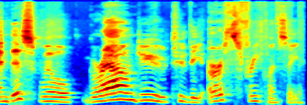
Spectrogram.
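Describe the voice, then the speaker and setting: A woman with an American accent and ordinary pitch variation. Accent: Southern twang, stronger in the morning. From US South. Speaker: online video host. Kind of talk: casual talk to camera. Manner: halting.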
